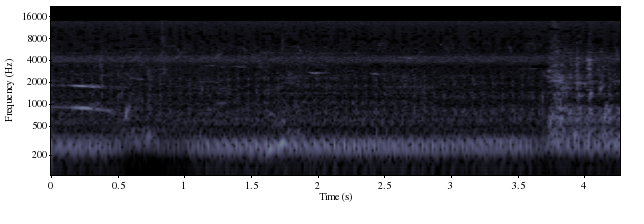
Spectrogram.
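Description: Faint water splashing as men wade in a bamboo fish corral, with a short splash near the end, over a steady low hum. A few short falling chirps come about half a second in.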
